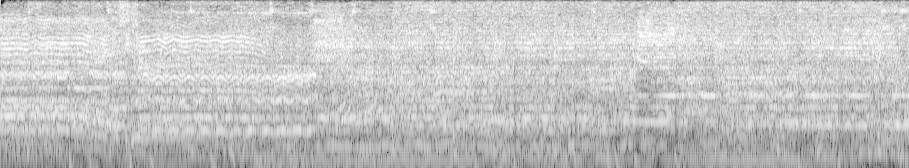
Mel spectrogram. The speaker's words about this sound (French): Vous avez pu entendre le public siffler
